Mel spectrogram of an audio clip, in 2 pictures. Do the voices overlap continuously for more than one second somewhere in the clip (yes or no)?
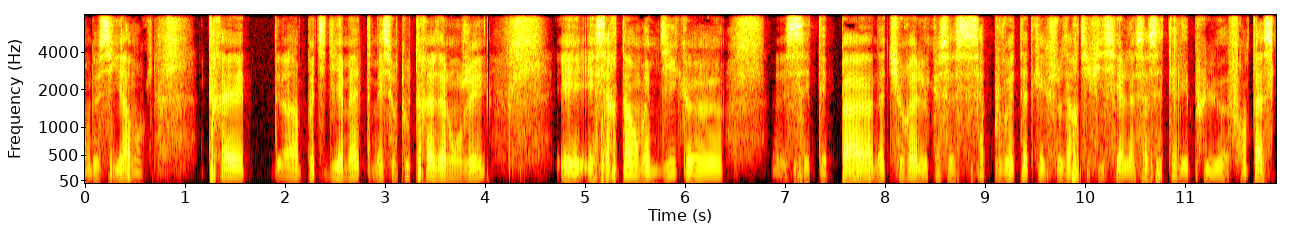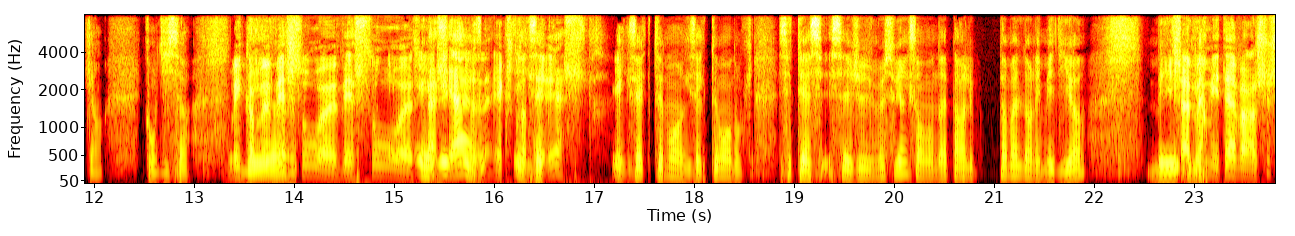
yes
